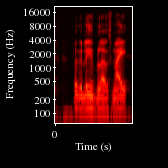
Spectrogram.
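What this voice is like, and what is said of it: Attempted English or Australian accent. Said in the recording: “I don't know if that's a good English accent. ... I think that's Australian. Sure Australian.”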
